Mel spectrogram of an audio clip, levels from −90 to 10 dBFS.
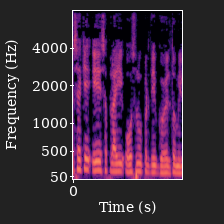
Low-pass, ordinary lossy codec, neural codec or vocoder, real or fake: none; none; none; real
